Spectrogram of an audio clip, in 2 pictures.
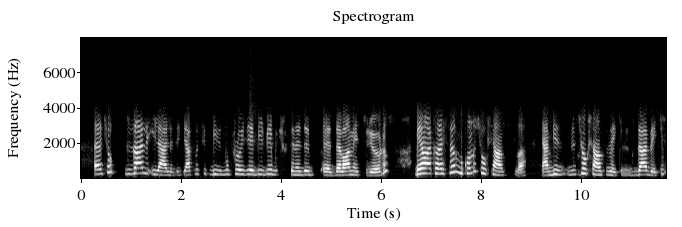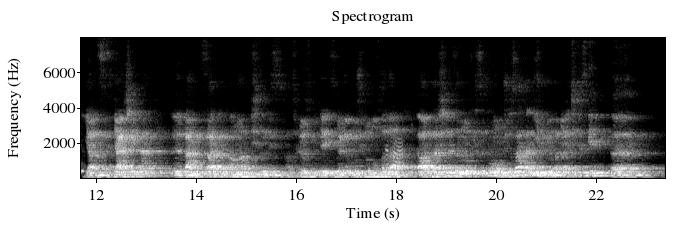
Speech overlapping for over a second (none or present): none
